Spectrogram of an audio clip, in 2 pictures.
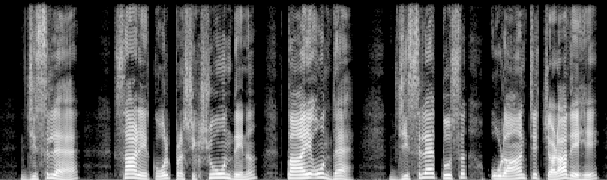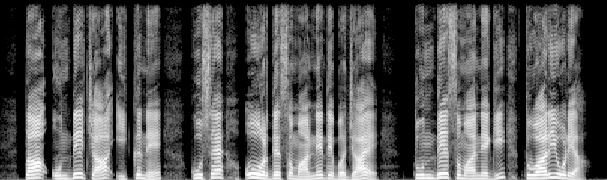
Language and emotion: Dogri, disgusted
